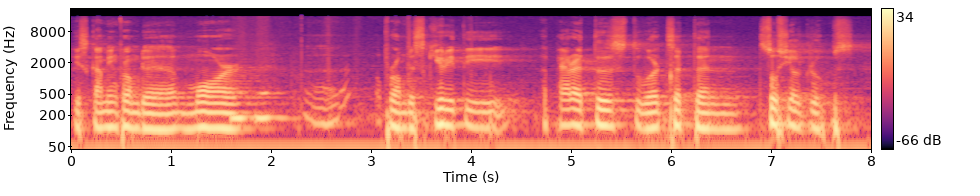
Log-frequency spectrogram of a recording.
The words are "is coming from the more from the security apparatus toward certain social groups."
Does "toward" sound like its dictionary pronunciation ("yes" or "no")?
yes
